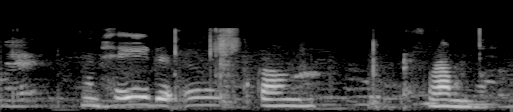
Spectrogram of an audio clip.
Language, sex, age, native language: Icelandic, male, 7, Icelandic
